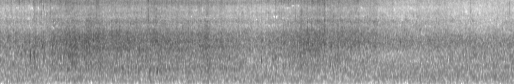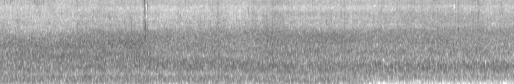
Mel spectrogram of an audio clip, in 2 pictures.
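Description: Steady rush of fast, churning tailwater released below a concrete dam, with waves washing over a riverside walkway. A little louder in the first few seconds.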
